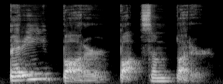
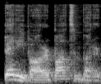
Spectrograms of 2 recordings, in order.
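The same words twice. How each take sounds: First: It is said at a normal speed. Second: It is said fast.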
